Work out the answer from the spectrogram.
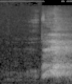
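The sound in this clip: A sneeze bursts out halfway through, a sudden loud breathy blast that rises out of quiet background and holds steady to the end.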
